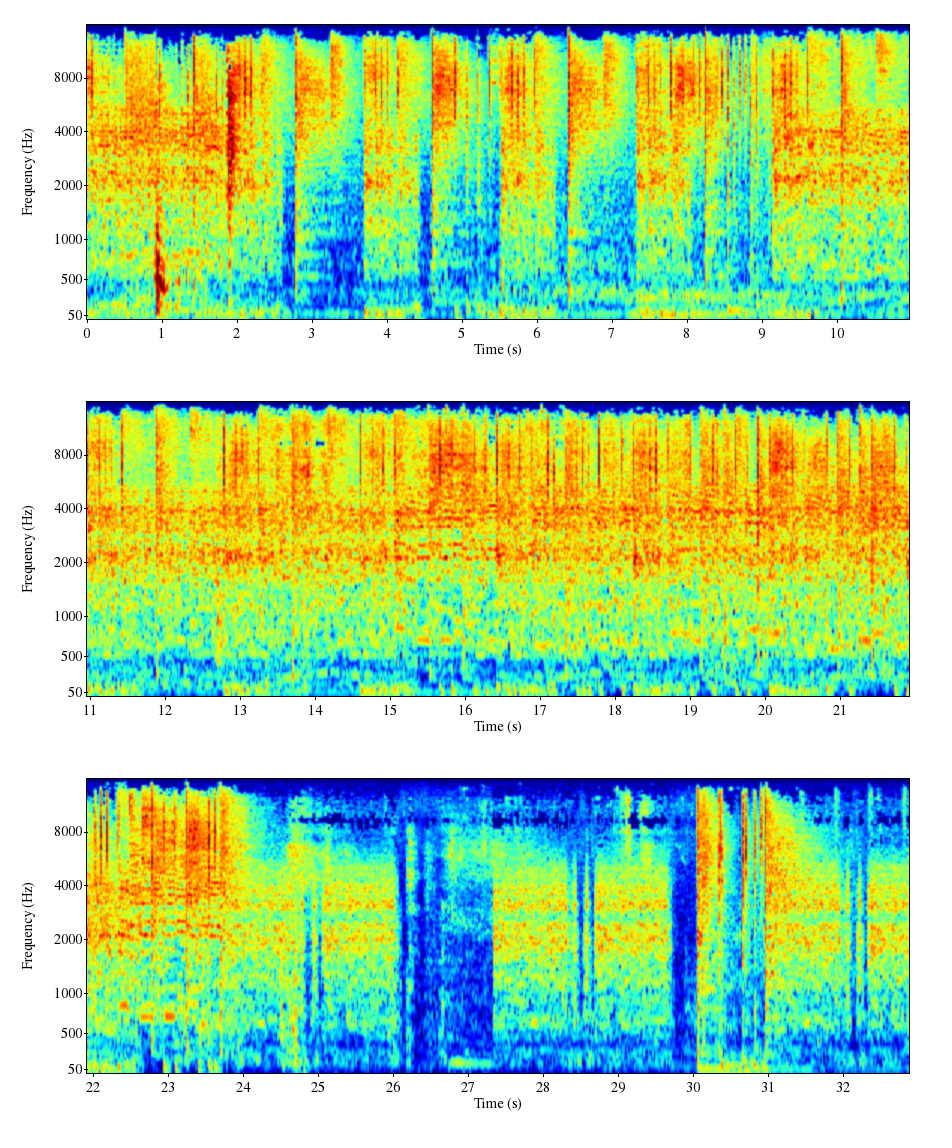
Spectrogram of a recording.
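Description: Background music with drums and guitar. A single sharp knock stands out about a second in, the loudest moment.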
